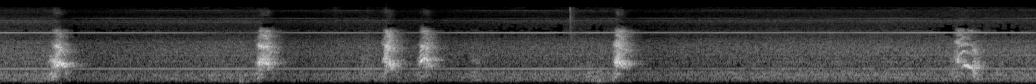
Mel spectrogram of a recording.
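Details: Toy Poodle, afraid of a vacuum cleaner, confronting it while backing away; six sharp yapping barks spaced irregularly about one to two seconds apart, with a steady vacuum cleaner hum underneath.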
